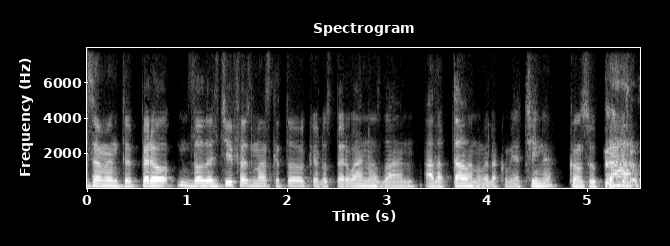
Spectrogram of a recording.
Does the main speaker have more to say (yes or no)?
no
